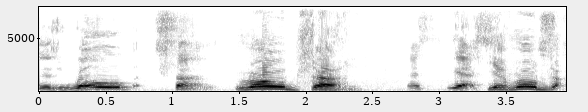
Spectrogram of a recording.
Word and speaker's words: Robeson: And by the way, Brother Munir, a lot of people call Paul Robeson, but actually the proper pronunciation is Robeson.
